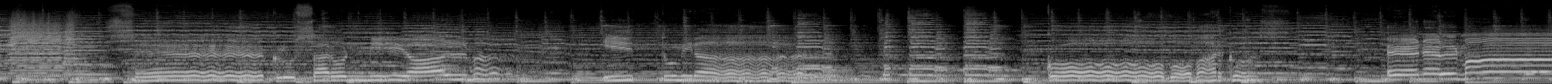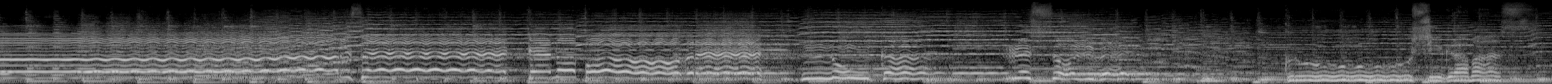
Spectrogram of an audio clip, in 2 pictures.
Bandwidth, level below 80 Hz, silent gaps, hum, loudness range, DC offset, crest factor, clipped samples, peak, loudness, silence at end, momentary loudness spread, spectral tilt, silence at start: 19 kHz; -50 dBFS; none; none; 4 LU; under 0.1%; 12 dB; under 0.1%; -6 dBFS; -20 LUFS; 0 s; 8 LU; -5 dB/octave; 0 s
